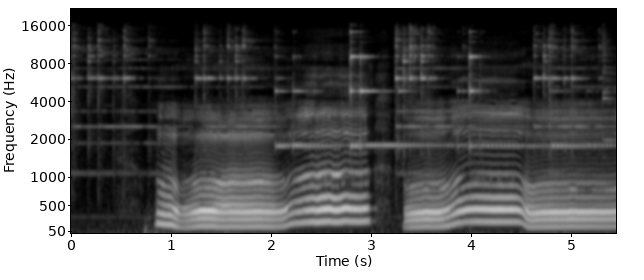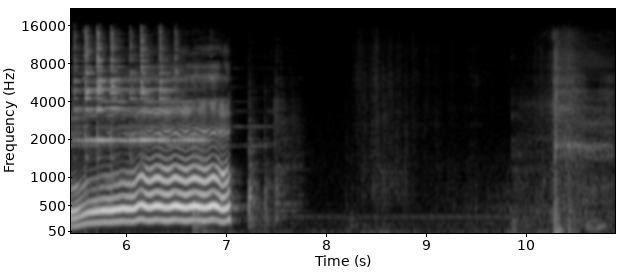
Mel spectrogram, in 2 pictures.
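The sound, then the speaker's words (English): Small bells on a desk ring out with bright, sustained high tones for several seconds while a voice vocalizes loudly over them, then everything stops, followed by silence and a brief rustle. “I might need to not have the bells on my desk in the future.”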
